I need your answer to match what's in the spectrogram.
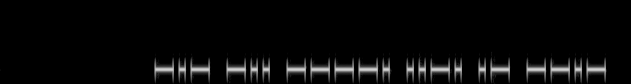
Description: Morse code, heard as a keyed tone, about 22 wpm, 700 Hz. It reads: KD9FAQ
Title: Speed Racing - USA Call Signs 20wpm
